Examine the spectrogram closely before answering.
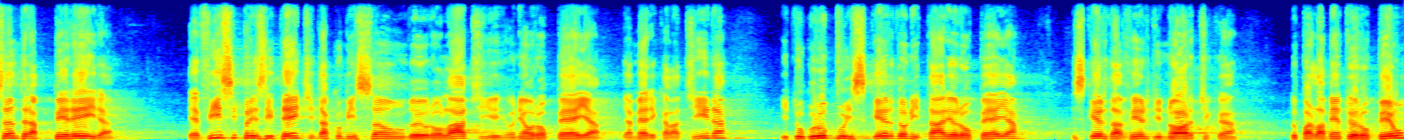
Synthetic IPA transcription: sɐ̃nd̪ɾɐpeɾejɾɐ̰ | kɪɛvisɪpɾezid̪ẽnt͡ʃɪd̪ɐkomisɐ̃w̃d̪ʊewɾolat͡ʃɪuniɐ̃w̃eɾopɛjɐd͡ʒ̪ɪamɛɾikɐla̰t͡ʃ̪ĩnɐ | ɪd̪ʊɡɾupʊiskeɾd̪ɐunit̪aɾjɐewɾopɛjɐ | iskeɾd̪ɐveɾd͡ʒɪnɔɾd͡ʒikɐ | d̪ʊpaɾlamẽnt̪ʊewɾopew

